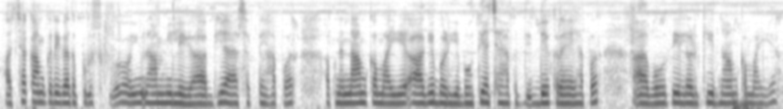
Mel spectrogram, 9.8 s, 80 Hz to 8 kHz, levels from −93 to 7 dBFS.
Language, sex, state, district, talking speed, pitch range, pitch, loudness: Hindi, female, Chhattisgarh, Balrampur, 215 wpm, 190-205 Hz, 195 Hz, -36 LUFS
